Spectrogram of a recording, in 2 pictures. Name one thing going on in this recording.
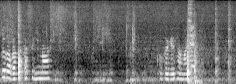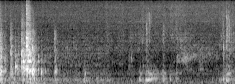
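Small items click and rustle as a young woman handles them.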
